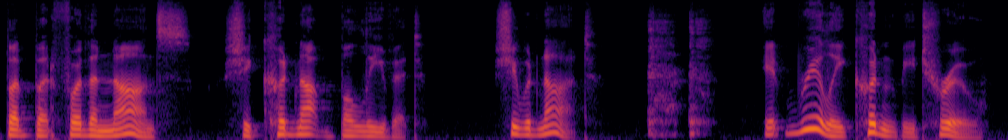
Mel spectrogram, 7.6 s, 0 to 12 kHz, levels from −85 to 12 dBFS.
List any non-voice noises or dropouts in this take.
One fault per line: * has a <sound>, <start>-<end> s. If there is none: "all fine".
* has a cough, 4.8-5.4 s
